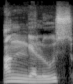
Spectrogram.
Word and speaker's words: angelus: Now, the G in Latin is also always hard, as in Gallia. It is also hard in the middle of a word. For example, angelus or angulus. The G is always hard.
